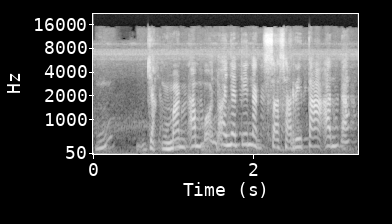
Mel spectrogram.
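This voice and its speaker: A woman's voice: on the high side, animated, moderate pace. A woman with an Ilocano accent playing a deferential older household servant in a radio drama. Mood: gossipy. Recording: slightly distant, noisy, crickets behind.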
